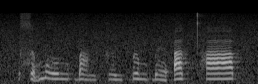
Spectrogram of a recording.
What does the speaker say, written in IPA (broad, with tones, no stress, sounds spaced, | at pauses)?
s ə̰˧˥ m ɣ o˧ ŋ ɓ a̤˨˩ ŋ k ə̤˨˩ j ɓ ə˧ m ɓ ɛ̤˨˩ ʔ a˦˥ t̚ t̪ʰ aː˦˥ p̚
